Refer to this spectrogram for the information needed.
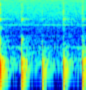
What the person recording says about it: they should sound a little hollow when you tap on them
